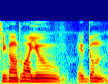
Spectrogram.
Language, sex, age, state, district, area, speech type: Bodo, male, 45-60, Assam, Kokrajhar, urban, spontaneous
